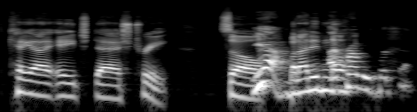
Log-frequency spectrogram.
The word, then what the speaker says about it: Chytry: name for us so my last name is kitri okay CCH last name okay and yeah I normally put the well we I I pulled something off the internet and it it says pronounce kih tree so but I didn't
